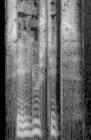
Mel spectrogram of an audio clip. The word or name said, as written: selvjustits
